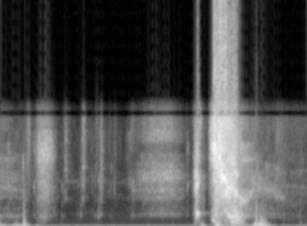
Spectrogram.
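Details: One loud, forceful sneeze with a sharp intake and explosive burst, after a few short sounds, which the person blames on a product they were using. Sneeze.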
